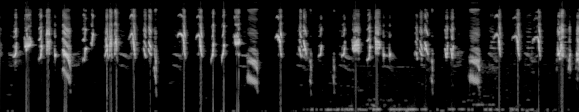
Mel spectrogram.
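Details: Continuous long-tailed shrike song meant to coax quiet shrikes into singing: a rapid, varied stream of sharp chirps, rasping notes and falling whistles, with a low hum partway through.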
